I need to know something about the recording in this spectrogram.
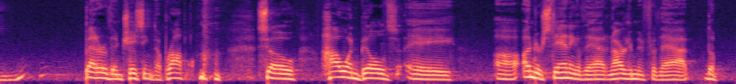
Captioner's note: laughs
